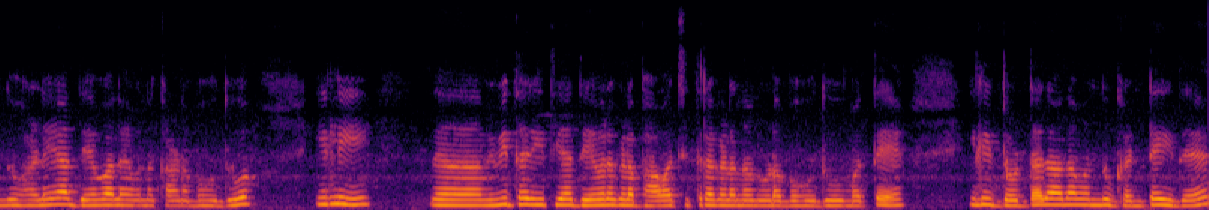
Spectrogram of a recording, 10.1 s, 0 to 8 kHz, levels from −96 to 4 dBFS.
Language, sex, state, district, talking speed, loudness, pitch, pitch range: Kannada, female, Karnataka, Gulbarga, 100 wpm, -26 LUFS, 205 Hz, 195-225 Hz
